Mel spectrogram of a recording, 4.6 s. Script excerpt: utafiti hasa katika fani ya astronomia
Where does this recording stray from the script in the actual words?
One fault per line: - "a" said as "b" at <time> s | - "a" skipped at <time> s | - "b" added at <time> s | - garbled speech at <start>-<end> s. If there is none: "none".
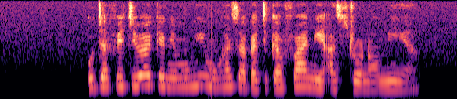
- "wake ni muhimu" added at 1.4 s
